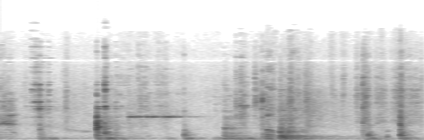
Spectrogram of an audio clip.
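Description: Large open-end wrenches working a rusted hydraulic hose fitting nut. There is a sharp metallic clank about a second in, then a brief high squeak and rubbing, scraping metal as the wrenches strain against the rusted-up nuts.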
